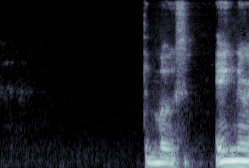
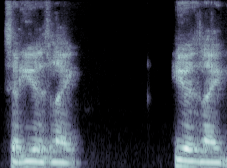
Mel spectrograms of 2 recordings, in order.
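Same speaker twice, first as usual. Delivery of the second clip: ordinary talk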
